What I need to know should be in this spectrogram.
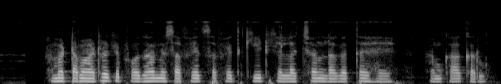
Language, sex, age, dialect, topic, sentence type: Magahi, male, 18-24, Western, agriculture, question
